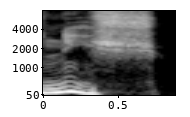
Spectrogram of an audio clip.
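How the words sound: It is said like 'neesh', with a French sound. "We use the Francais pronunciation"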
